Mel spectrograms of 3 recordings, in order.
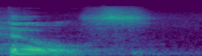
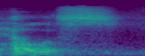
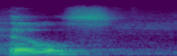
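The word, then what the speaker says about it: Helles: That right there, it's H-E-L-L-E-S. I had to look it up because I know we're going to be recording. Mm-hmm. So it's pronounced Hells. But I've heard it said Hellas. – Mm-hmm. – But it's Hells. It's a Hells beer.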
